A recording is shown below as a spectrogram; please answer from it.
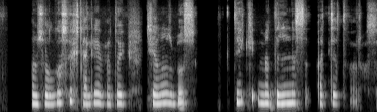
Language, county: Lithuanian, Marijampolė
